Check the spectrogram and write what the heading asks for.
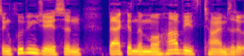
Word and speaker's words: Mojave: It is Mojave. He was right.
